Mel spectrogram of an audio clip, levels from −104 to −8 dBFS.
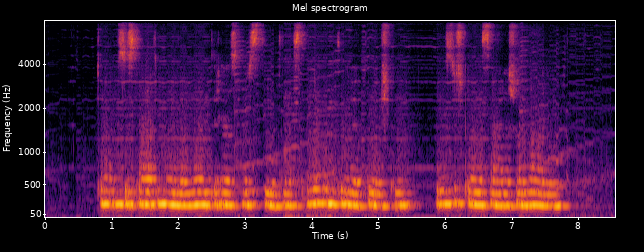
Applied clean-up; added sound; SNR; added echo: neural separator model SepFormer DNS4.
